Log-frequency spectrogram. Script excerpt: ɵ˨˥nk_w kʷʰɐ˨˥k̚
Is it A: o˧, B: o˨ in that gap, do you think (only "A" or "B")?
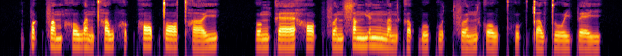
B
